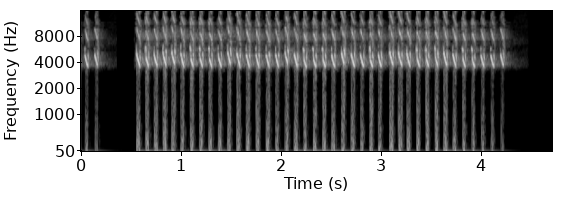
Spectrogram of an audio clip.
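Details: Javan prinia from Cililin: a short fragment of notes, a brief gap, then a nearly four-second stream of fast, bright, high-pitched pulses ending abruptly.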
